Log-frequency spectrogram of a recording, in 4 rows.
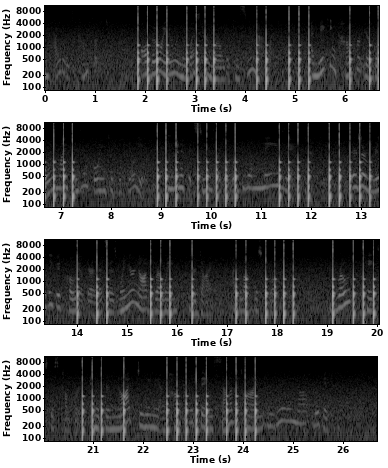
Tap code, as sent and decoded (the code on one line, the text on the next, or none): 4-4 2-3 1-5 / 3-5 4-5 1-2 3-1 2-4 1-3 3-1 5-4
THE PUBLICLY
